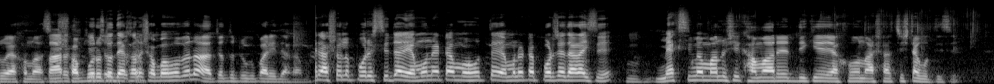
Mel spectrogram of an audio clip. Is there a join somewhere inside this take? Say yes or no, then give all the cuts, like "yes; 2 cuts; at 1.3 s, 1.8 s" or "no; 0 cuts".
yes; 1 cut; at 3.2 s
